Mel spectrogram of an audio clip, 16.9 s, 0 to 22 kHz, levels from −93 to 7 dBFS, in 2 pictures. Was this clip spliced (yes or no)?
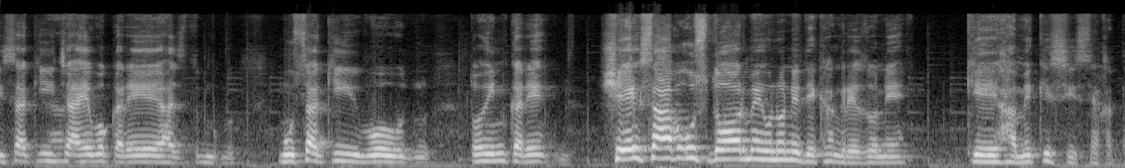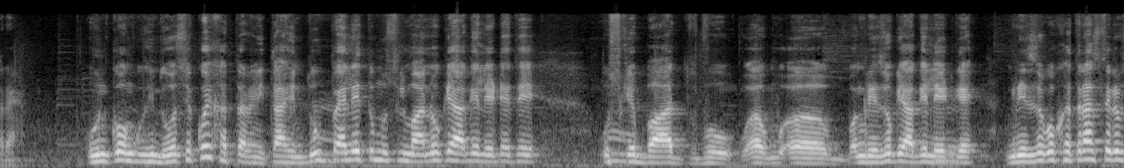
yes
